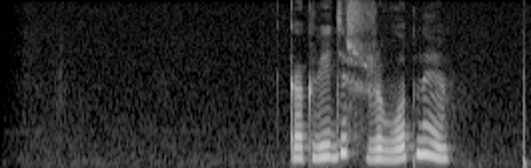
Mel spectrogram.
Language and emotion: Russian, neutral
